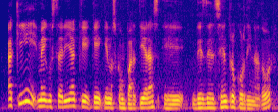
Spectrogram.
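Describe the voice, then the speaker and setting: A man with a medium pitch speaks at a fairly slow pace, with ordinary pitch variation. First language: Mixe (speaking Spanish). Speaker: community radio host. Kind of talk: radio interview.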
